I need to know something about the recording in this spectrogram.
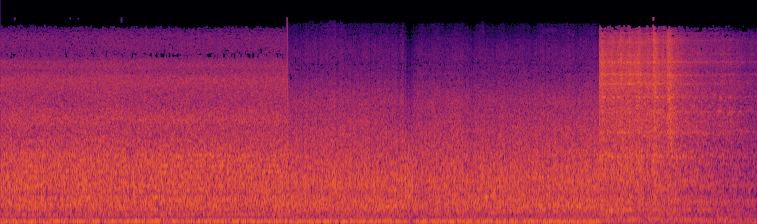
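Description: Steady rumble and rush of a large ferry under way at sea, heard on the open deck: a deep engine drone mixed with wind and the water noise of the wake. About two seconds before the end it switches to a different, less rumbling steady noise inside the ship.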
